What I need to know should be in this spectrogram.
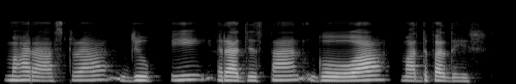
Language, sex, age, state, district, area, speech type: Punjabi, female, 60+, Punjab, Shaheed Bhagat Singh Nagar, rural, spontaneous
